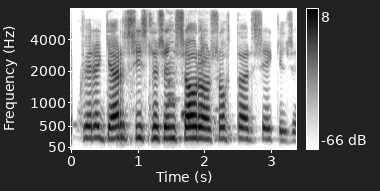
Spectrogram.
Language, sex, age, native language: Icelandic, male, 18-19, Icelandic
